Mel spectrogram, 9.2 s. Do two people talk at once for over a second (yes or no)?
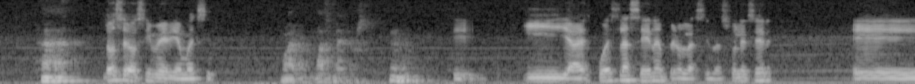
no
